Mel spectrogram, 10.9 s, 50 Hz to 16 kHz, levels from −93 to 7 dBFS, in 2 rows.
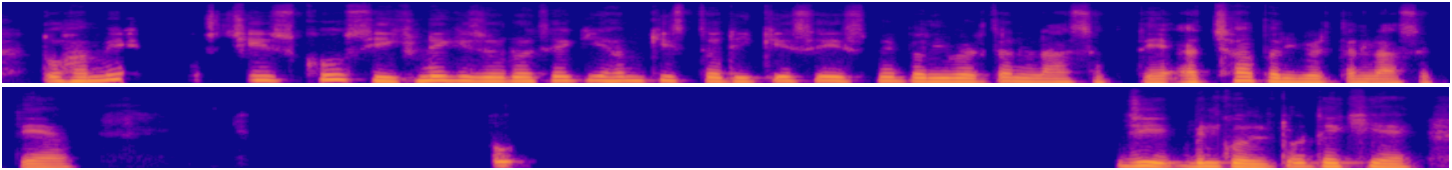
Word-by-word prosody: तो 170 - 0
हमें 170 +7 +2
इस 210 -3 -23
चीज़ 195 -2 -1
को 220 0 +2
सीखने 180 -1 +2
की 180 - +2
ज़रूरत 165 +1 +2
है 180 - +3
कि 185 +1 -3
हम 180 0 +2
किस 175 0 -3
तरीके 160 +1 0
से 175 +1 +1
इसमें 170 0 -1
परिवर्तन 150 0 +2
ला 140 0 -1
सकते 125 -1 -7
हैं, 130 - -2
अच्छा 140 +6 0
परिवर्तन 135 -4 0
ला 125 -1 -1
सकते 125 +1 -7
हैं। 125 +1 -3 1.6
तो 355 0 +1 2.3
जी 165 0 +6
बिल्कुल। 150 -4 +4
तो 155 - +2
देखिए, 150 -4 +2
160 Hz, 160 wpm, -24 LUFS, 140-175 Hz, 2.3 s, जी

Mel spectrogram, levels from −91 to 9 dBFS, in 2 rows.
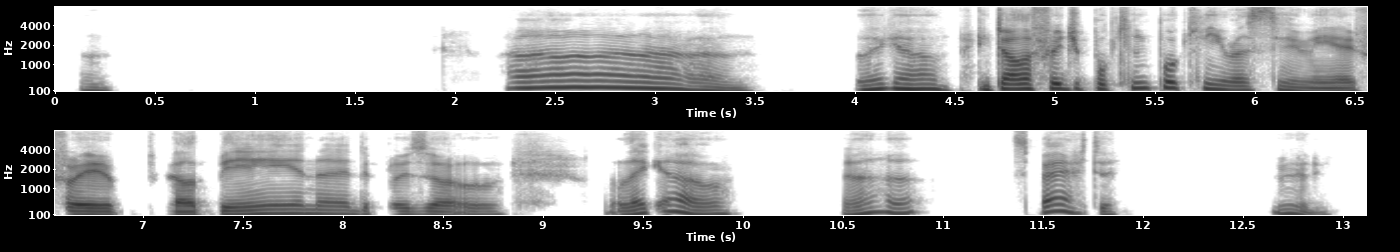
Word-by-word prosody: Hum. 105 -2 -8 2.0
Ah, 200 - +1 0.6
legal. 165 0 +2
Então 155 +4 +5
ela 170 +1 +8
foi 175 +1 +4
de 175 +1 -1
pouquinho 175 +4 -1
em - - -4
pouquinho, 180 -8 +1
assim, 125 -2 -2
né? 95 -1 0
Aí - - 0
foi 115 0 +5 0.3
aquela 105 0 +3
pena, 135 +2 0
depois 115 -2 -6
ou, 110 0 -2 0.5
legal. 130 - -1 0.6
Aham, 165 +7 -3 0.5
esperto. 185 - -3 0.8
Hum. 95 - -5
145 Hz, 100 wpm, -22 LUFS, 115-180 Hz, 2.0 s, ela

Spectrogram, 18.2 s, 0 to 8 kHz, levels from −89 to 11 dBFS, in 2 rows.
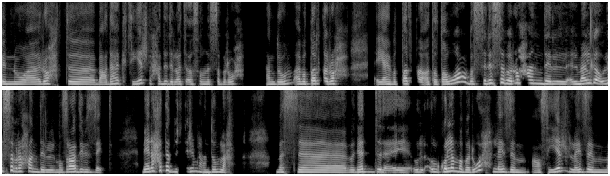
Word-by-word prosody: إنه 210 -1 -2
رُحت 240 0 -2 0.3
بعدها 195 +7 -3
كتير، 265 +4 -2
لحد 240 -2 -9
دلوقتي 220 -1 -4
أصلًا 205 0 -6
لسّه 210 +1 0
باروح 200 +4 -9 0.3
عندهم، 205 +7 -4
أنا 230 - 0
بطّلت 260 +3 0
أروح 245 +2 -1 0.4
يعني 210 +1 -2
بطّلت 245 +5 -2
أتطوّع، 215 - +1
بس 230 +2 +5
لسّه 300 +5 +7
باروح 300 +3 +2
عند 270 -4 -1
ال 230 -2 +2
الملجأ 260 +9 +2
ولسّه 285 +9 +5
باروح 280 0 -2
عند 245 -6 -1
المزرعة 210 +4 +2
دي 235 - -4
بالذات، 190 -5 -5 0.5
بقينا 255 +5 +4
حتّى 345 +3 +1
بنشتري 270 +3 -8
من 285 -3 -6
عندهم 225 +1 -3
لحمة، - - -5 0.6
بس 215 -1 +5 0.8
بجد 225 +3 -2
آآ 235 - +5 0.8
ال - - -8
كل 265 +3 +6
أمّا 280 -5 +1
باروح 230 - -3
لازم 220 -6 +1
عصير، 210 - +1
لازم 215 -3 0
230 Hz, 145 wpm, -19 LUFS, 210-260 Hz, 0.8 s, لسّه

